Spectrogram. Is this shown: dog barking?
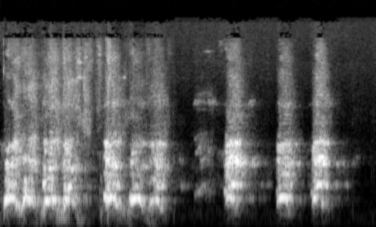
yes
